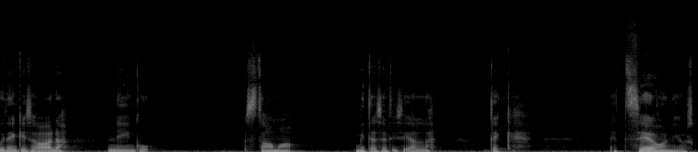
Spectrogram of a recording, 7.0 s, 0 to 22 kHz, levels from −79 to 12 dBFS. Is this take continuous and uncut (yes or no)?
no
